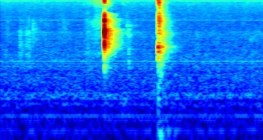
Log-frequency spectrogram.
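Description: Tripod legs knock and click under a hand.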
